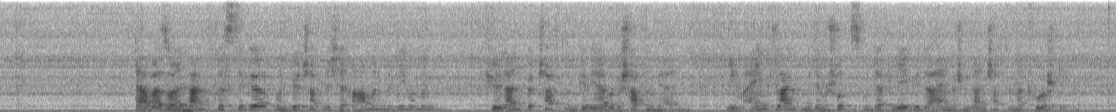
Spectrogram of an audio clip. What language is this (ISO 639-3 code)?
deu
